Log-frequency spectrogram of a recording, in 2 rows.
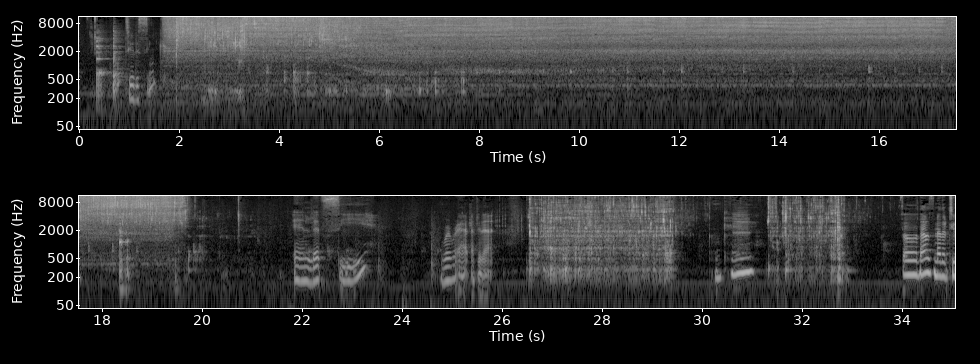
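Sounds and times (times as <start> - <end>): faucet water splashing into sink: 1.7 - 20.1, 26.5 - 29.8, 31.3 - 33.3.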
